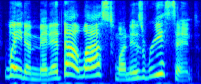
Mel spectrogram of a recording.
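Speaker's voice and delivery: loud, high exclamation; yelled alarm. A narrator's reading. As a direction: call it out in sudden alarm. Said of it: "I whisper, yell".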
